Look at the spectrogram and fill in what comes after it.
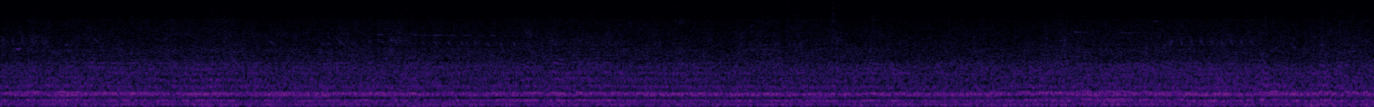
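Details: Many honey bees with other insects working over a honey filter to clean it, producing an unbroken droning buzz, dense and even in loudness from start to finish.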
